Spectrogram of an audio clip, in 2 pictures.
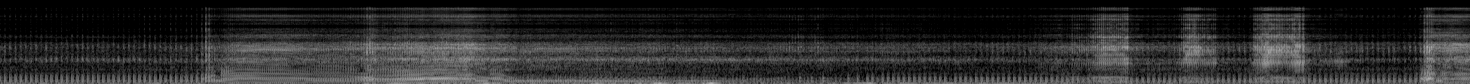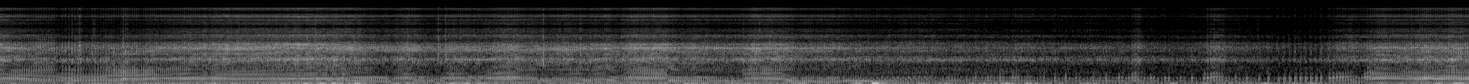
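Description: Dirt bike engines revving, falling and rising in pitch in long swoops about two seconds in and again around fourteen seconds in, with a few short bursts of wind noise on the helmet camera near the middle.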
